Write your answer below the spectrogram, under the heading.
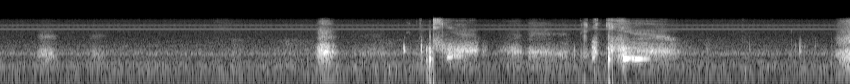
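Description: Several sharp sneezes in close succession with sniffs and small breaths between them, in a quiet room.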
